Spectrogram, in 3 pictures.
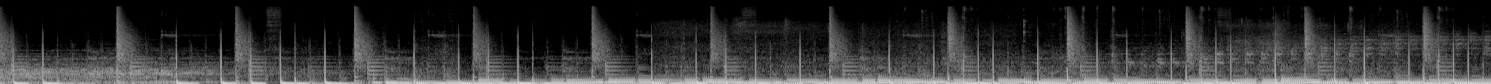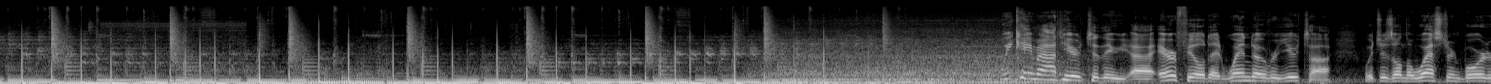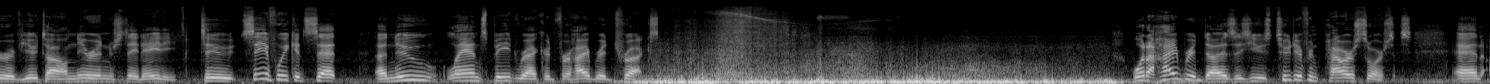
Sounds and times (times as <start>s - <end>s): Music: 0.0s - 25.7s.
